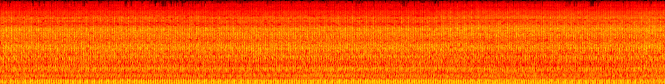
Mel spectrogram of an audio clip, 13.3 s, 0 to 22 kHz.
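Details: Renault Espace 2.0 dCi diesel idling steady: busy, uneven clatter layered over the usual tick, abnormal engine noise, cause unclear.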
